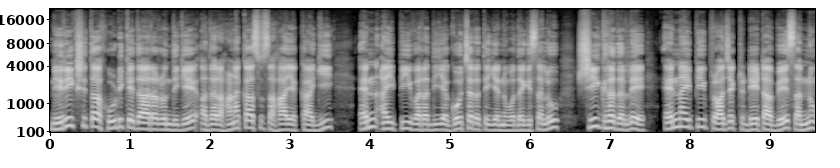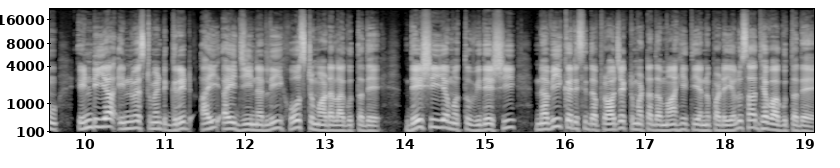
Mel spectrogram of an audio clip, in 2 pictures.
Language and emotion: Kannada, neutral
